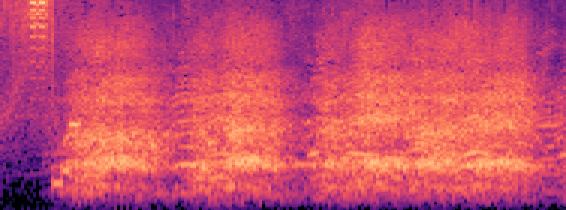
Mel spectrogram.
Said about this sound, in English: Thousands of people are marching in the streets during funerals for victims of the government crackdown. The crowds reportedly chanting, "We will never surrender."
